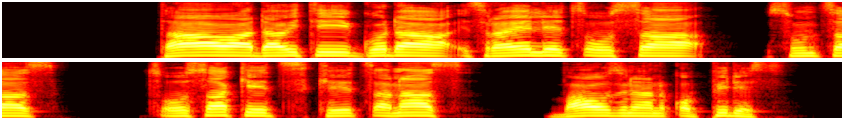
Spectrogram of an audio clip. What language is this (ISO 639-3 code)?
gmv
